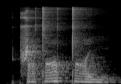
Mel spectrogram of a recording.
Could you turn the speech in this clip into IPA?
ʈ͡ʂ u tˤ u d tˤ i

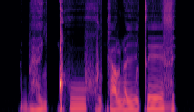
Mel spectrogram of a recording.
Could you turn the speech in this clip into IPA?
bʱ æ̤ ʎ ǃʰ uː xʷ e̤ l k æ lˠ ɳ iː l t̪ eː z

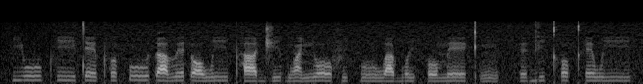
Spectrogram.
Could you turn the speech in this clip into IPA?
j uː˨ pʰ iː˨ t e˨ pʰ ʊ˨˦ k͡p uː˦ ɗ a˨ β ɪ˦ ɗ ɔ˨ w iː˦ pʰ a˨ d͡ʒ i˨ ɡʷ ã˨ ɲ oː˦ f i˨ k͡p uː˨ w a˨ ɡʷ i˦˨ h o˨ m eː˦ kʼ ĩ˨ | ɪ˨ ɡ i˦ kʰ o˦ kʰ e˦ w iː˦

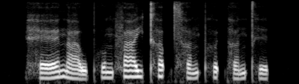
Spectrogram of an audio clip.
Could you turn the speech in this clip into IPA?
h ɛː˨˥ n̪ aː˨˩ w pʰ ʊ˧ ŋ f aː˥ j kʰ ɐ˥ p̚ t͡sʰ ɐ˨˥ ŋ pʰ ɵ˧ t̚ h ɐ˨˥ n t̪ʰ ɪ˨˥ k̚

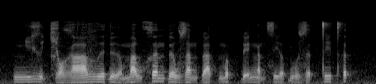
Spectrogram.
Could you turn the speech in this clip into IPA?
ɲ i˨˦ ɣ ɨ̰˧˨ t͡ɕ ɔ˨˩ ɣ aː˨˦ v ɨ˧ ɗ ɨ˧˩ ə̯ m a̰˧˨ w x ə˧ n ɗ ə˨˩ w z a̰˧˨ n ɗ a˨˩ t̚ m ə˦˥ p̚ ɗ ḛ˧˥ ŋ a̰˧˨ n s i˨˩ ə̯ ɓ u˨˩ z ə˨˩ t̚ t̪ i˧ t̪ʰ ə˦˥ t̚

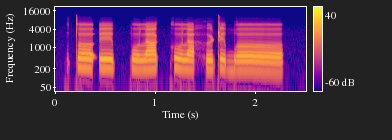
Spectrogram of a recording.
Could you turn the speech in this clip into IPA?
t̪ ʌː ʔ eː pː o l a kː o l a h ɯ ʈ e b ʌː

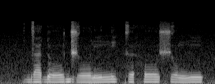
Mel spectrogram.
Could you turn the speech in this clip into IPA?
d a˧ ɗ oː˨˦ d͡ʒ oː˨ ɾ ĩ˧ n i˦ k ə˧ h oː˦ ʃ o˦˨ ŋ ĩ˦

